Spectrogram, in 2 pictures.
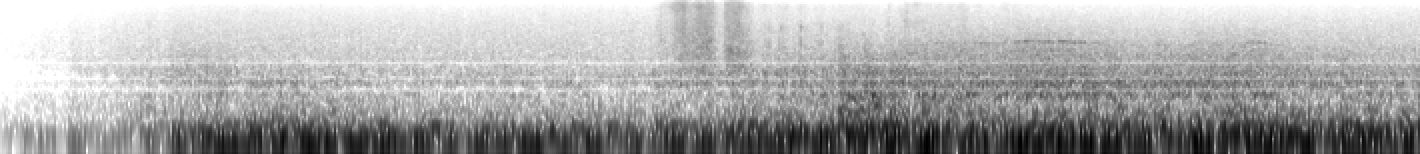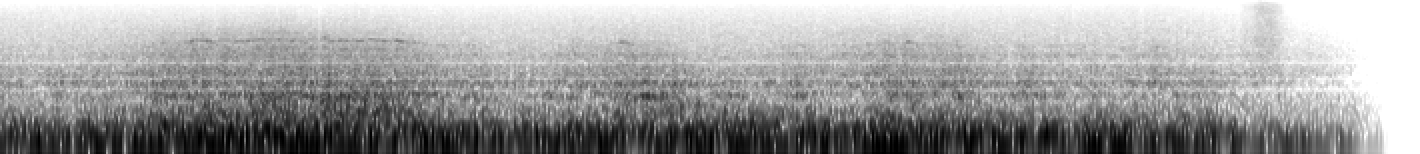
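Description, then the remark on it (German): Strong wind roars steadily for about twenty seconds, heard from inside a room, with broad low rumbling and surging gusts plus a few brief rattling clicks; no one speaks. “Und ich habe versucht, aus unserem Zimmer diesen Wind aufzunehmen.”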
